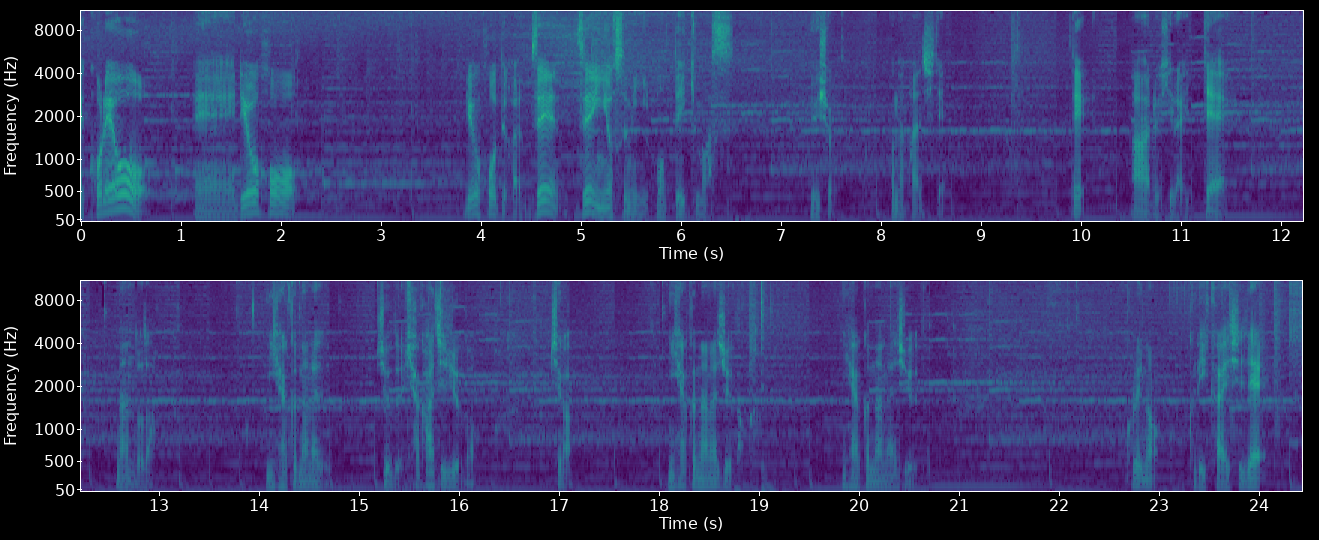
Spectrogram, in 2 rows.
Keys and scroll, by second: 6.5 ctrl+d, 10.7 r, 15.2-16.1 typing, 18.3-19.4 typing, 23.0 ctrl+d.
